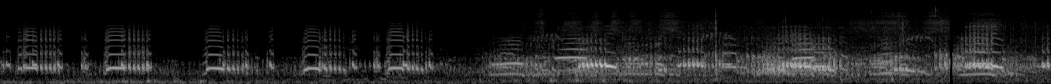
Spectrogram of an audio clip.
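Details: Sandhill cranes calling close to shore at sunrise on a cold morning (about 19°F) in December 2021 at Bosque del Apache National Wildlife Refuge, New Mexico: rolling, trumpeting calls, first in separate bursts about once a second, then a dense overlapping flock chorus.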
